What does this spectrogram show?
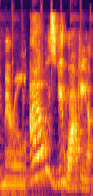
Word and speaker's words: Meryl: I lived in Louisiana for quite a few years, and they pronounced my name Merle, and I hated it. Oh yeah, I said my name is Meryl, like Merle Haggard. Like, no, Meryl, like Meryl Streep.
